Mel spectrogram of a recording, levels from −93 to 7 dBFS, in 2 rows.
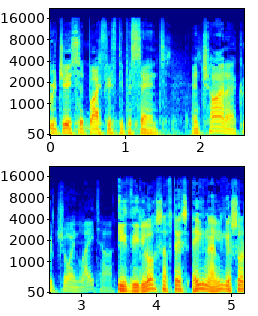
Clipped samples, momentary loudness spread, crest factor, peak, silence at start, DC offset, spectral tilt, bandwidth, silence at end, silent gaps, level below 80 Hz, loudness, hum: under 0.1%; 17 LU; 16 dB; -2 dBFS; 0 s; under 0.1%; -6 dB/octave; 16 kHz; 0 s; none; -42 dBFS; -19 LUFS; none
